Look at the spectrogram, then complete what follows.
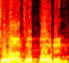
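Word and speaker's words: Alonzo Bodden: It's Alonzo Bowden, by the way.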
